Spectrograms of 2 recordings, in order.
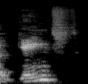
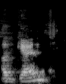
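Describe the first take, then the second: First: It is said with a Canadian accent. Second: It is said with an American accent. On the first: "you say against. So there's a little bit of a Canadian" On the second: "we say against"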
